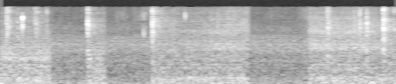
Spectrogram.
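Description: Faint typing on a computer keyboard, with quick, irregular light clicks and taps pattering along at a low level.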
